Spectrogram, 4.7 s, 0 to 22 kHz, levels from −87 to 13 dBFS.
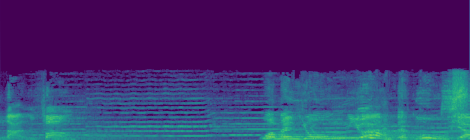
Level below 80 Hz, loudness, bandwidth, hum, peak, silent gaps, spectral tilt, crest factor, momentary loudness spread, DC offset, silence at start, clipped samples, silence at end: -58 dBFS; -17 LUFS; 11.5 kHz; none; 0 dBFS; none; -1.5 dB/octave; 18 dB; 18 LU; under 0.1%; 0 s; under 0.1%; 0 s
